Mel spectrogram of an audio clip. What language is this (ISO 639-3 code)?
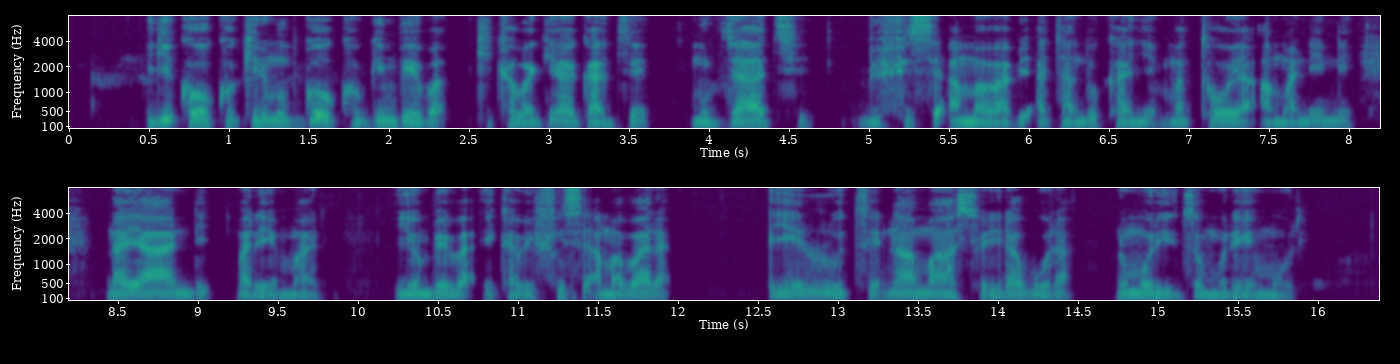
run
